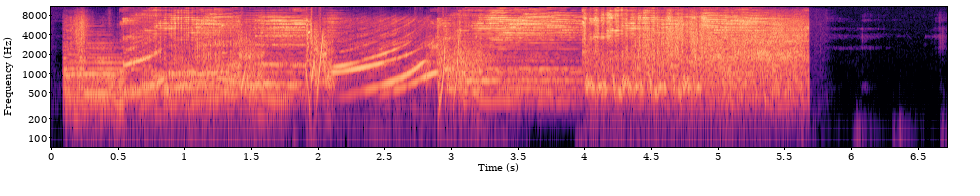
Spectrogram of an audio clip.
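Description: Bright game chimes and a cheerful jingle play with quick rising sweeps.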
